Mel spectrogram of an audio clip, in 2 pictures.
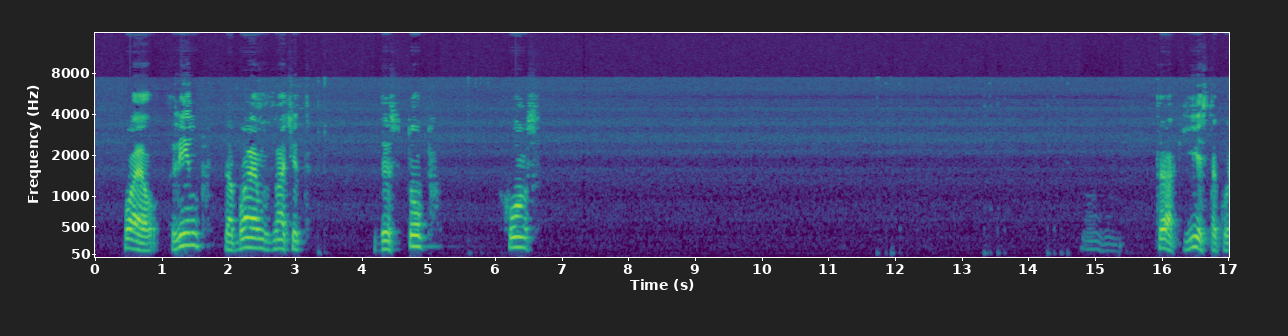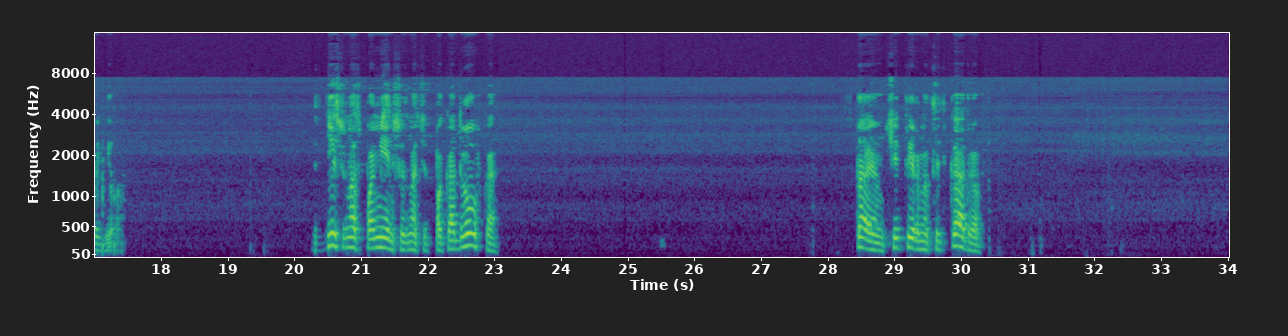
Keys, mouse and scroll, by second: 16.2-16.8 middle drag, 17.2 space, 19.3 space, 20.9-27.9 drag, 29.8-31.2 drag, 32.3 space.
